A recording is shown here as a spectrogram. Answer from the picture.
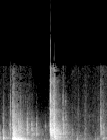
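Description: Toilet cubicle door shutting with a heavy thud, then a sharp, louder click about a second later.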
